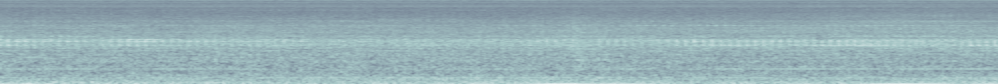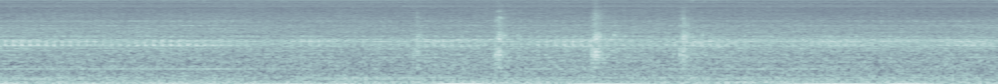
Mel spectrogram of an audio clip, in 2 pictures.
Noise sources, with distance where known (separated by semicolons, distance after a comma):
unidentified impact machinery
